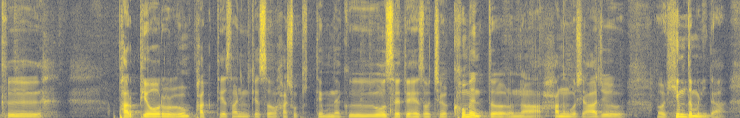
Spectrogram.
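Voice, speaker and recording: A man speaks at a very slow pace. His medium-pitched voice has a dark, mellow tone. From Japan. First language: Japanese (speaking Korean). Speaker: panel discussant, visiting professor. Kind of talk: conference panel comment. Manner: halting, many fillers.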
